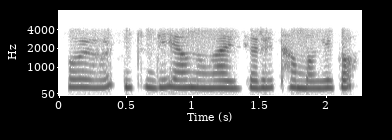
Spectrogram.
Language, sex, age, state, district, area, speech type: Manipuri, female, 30-45, Manipur, Kangpokpi, rural, conversation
